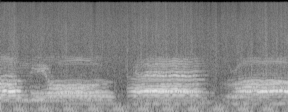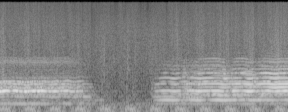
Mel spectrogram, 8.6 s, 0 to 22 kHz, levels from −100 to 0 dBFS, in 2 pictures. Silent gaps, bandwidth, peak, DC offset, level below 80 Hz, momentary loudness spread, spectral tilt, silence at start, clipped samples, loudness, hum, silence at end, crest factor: none; over 20 kHz; -2 dBFS; under 0.1%; -40 dBFS; 13 LU; -3 dB/octave; 0 s; under 0.1%; -19 LUFS; none; 0 s; 16 dB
